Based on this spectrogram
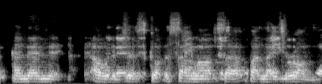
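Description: The recording is dry and close, without any echo. It carries a man's voice with a British accent. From England, London. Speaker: sales agency founder, outbound sales expert. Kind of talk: podcast interview. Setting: video call, remote.

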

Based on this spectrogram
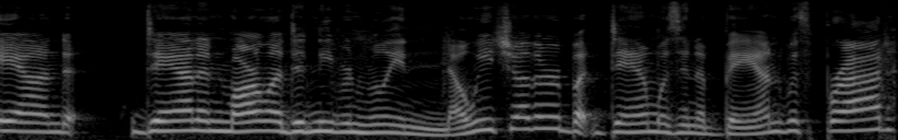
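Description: A woman with a plain, everyday voice, fairly high in pitch, with lively intonation at a moderate pace on a very clean recording with a silent background. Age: 50s. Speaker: vocal teacher. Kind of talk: casual chat.

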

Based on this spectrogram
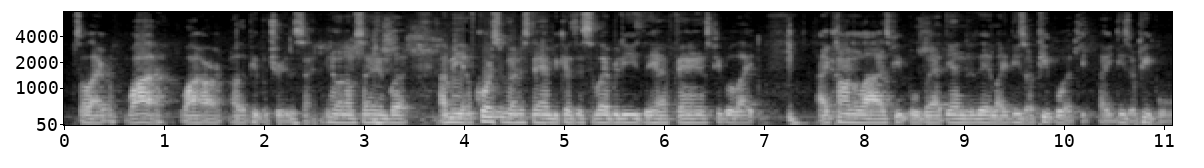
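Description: Someone with an American accent speaks at a very fast pace in monotone, flat intonation. Noticeable background noise and audible room echo fill the recording. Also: man, fairly low pitch for a man. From Brooklyn, New York. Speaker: college student guest. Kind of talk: casual chat.

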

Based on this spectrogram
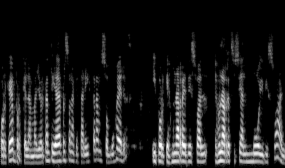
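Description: A woman speaks at a very fast pace, her pitch fairly low. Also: ordinary pitch variation. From Venezuela. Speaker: marketing agency founder. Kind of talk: interview.

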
